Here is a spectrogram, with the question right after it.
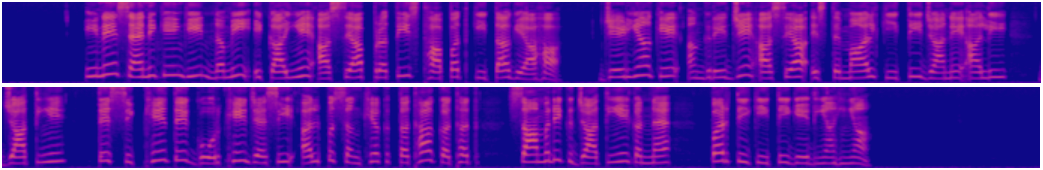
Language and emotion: Dogri, neutral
